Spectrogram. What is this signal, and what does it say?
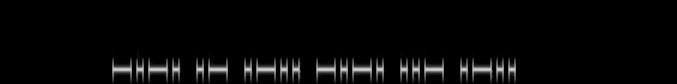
Morse code, heard as a keyed tone, about 20 wpm, 700 Hz. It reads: CALCUL
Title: Build A Word - 3 Letters At A Time - 9-Letter Words - 20wpm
